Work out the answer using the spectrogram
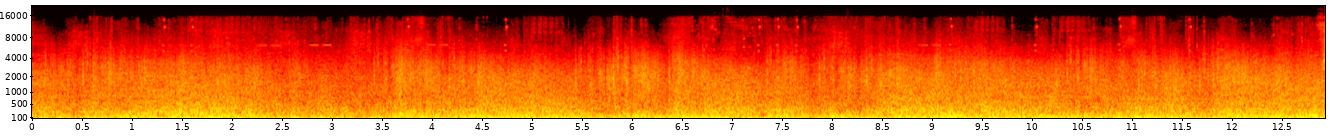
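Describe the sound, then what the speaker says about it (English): Dense, continuous barrage of artillery blasts and rumbling explosions from a large real-time strategy battle in Beyond All Reason, booming steadily and loudly throughout with no pauses. "So much artillery."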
